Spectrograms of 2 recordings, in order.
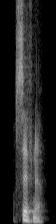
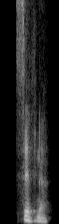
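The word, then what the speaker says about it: Suibhne: Anyway, then you have Sivna. That is not how it's spelled on the page. It's S-U-I-B-H-N-E, Sivna. But I put a pronunciation guide for these guys because Irish.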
